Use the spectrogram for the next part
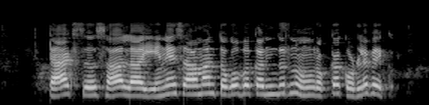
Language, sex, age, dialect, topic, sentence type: Kannada, female, 31-35, Northeastern, banking, statement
